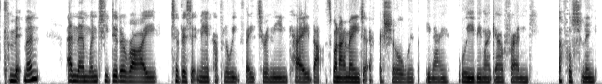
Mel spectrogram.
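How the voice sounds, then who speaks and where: A woman with an English accent, in her thirties, talking casually as a podcast guest. Her voice sits a little low, and she strings her thoughts along with easy fillers. The sound is close and dry. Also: no room sound. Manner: chatty, fills with "like" and "I guess". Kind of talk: casual interview chat.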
